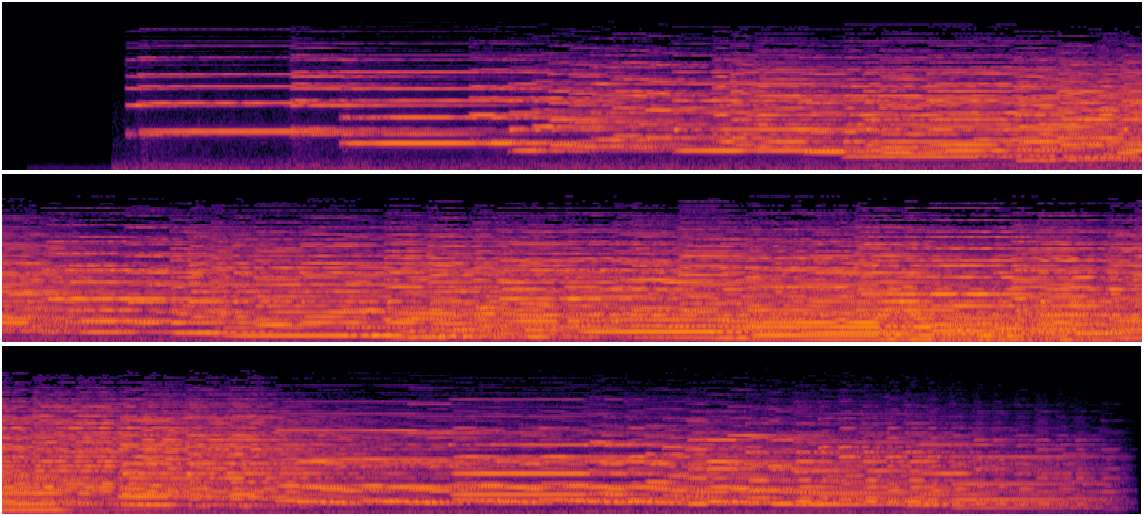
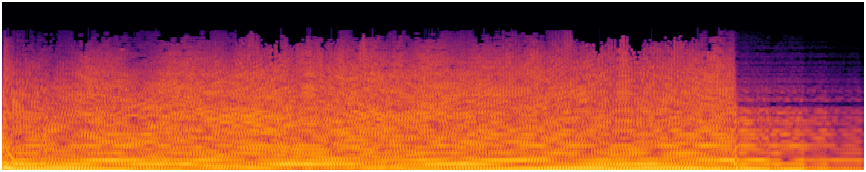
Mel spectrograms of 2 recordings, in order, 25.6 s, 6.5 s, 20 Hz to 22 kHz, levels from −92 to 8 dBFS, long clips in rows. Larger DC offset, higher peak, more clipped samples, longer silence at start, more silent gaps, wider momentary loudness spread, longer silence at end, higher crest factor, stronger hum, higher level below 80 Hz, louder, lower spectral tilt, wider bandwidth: neither; second, -6 dBFS vs 0 dBFS; neither; first, 0.9 s vs 0 s; neither; first, 8 LU vs 2 LU; first, 0.2 s vs 0 s; first, 16 dB vs 8 dB; neither; second, -48 dBFS vs -12 dBFS; second, -20 LUFS vs -9 LUFS; about the same, -5 dB/octave vs -6 dB/octave; first, 12.5 kHz vs 9.2 kHz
